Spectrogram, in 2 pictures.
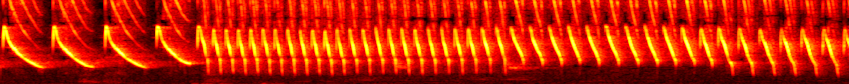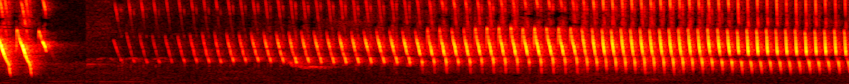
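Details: Canary song meant to stir a reluctant canary into long singing: a few falling notes, then an extended fast buzzy trill, a short pause, and a softer sustained trill building in loudness.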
